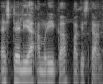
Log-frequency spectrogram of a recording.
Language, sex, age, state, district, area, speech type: Urdu, male, 18-30, Bihar, Khagaria, rural, spontaneous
